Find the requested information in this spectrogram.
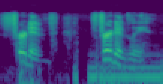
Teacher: okay um next is the word furtively okay right here so our stress is at the very beginning let's switch this t to a flap t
